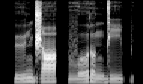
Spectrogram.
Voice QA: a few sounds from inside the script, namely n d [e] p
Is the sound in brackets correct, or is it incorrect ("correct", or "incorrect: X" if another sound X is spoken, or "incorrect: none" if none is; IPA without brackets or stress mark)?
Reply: incorrect: i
